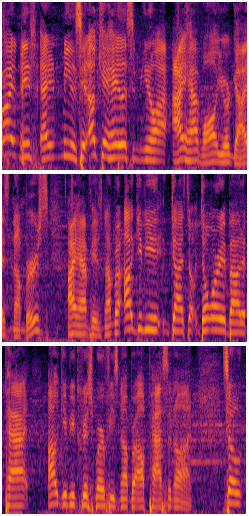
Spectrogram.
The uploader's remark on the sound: On the WEEI airwaves live from the Mass Mutual Center at the 2024 Red Sox Winter Weekend.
